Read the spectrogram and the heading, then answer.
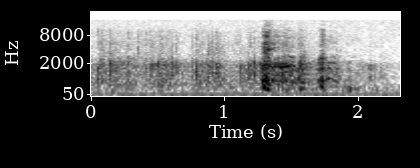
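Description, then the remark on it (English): An audience claps in praise to the Lord in a steady, soft wash of applause, with a couple of brief vocal shouts rising above the clapping toward the end. “Let's give the Lord a hand clap of praise right there.”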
